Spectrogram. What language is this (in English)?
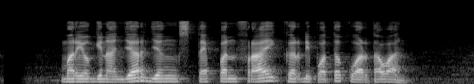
Sundanese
